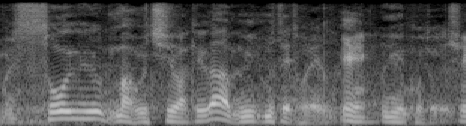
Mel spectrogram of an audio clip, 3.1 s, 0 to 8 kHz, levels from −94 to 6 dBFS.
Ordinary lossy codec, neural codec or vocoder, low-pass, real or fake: none; codec, 16 kHz, 2 kbps, FreqCodec, larger model; 7.2 kHz; fake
